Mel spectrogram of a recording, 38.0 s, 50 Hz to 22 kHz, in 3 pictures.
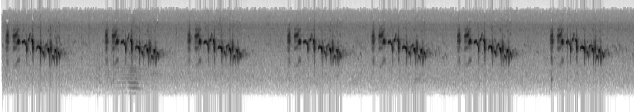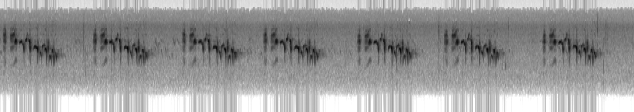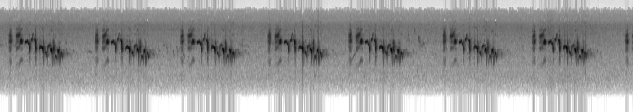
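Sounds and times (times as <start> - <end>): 
prenjak rawa warbler calling: 0.1 - 1.4, 2.1 - 5.0, 5.8 - 14.0, 14.6 - 19.2, 19.8 - 21.0, 21.6 - 22.8, 23.6 - 24.8, 25.4 - 35.4, 36.0 - 37.3, 37.9 - 38.0.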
